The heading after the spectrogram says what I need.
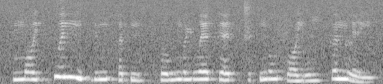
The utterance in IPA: m ɔː˨ j kʷʰ ɛː˥ n n̪ ɪ˨ k̚ yː˧ m h ɐ˧ t̚ n̪ ʊ˨ k̚ h o˨˧ w ŋ ɵ˧ ɥ w ɛː˧ k ɛː˨˥ t̚ t͡s ɪ˨˥ k̚ ŋ o˥ w f ɔː˨ j w iː˨ k ɐ˥ n l e˨˩ j

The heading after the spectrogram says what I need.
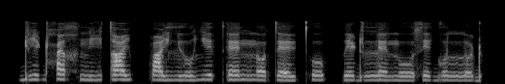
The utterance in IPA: ɖ i ɖ ħ ɛ χ n i t ɑ i̯ pː ɑ i̯ lʲ o ʎ e t̪ʰ ɛ ŋ n ɔ t ɛ y̯ t̪ʰ o pː e ɖ lː ɛ n̪ o s e ɡ o lː o ɖ

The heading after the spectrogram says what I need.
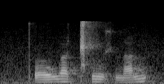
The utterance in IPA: pʼ o w ʌ ǁʰ u ʃ n a n

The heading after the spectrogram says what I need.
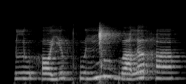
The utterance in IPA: l u˩ h ɔ˩ j ɪ˩˥ kʷʰ ɛ˩ ŋ͡ǀ u˥˩ ɡʷ ɑ˩ l ʌ˥ h ɑ̃˧

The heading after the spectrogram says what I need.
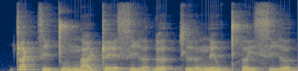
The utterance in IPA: ʈ a˦˥ k̚ s i˨˩˨ t̪ u˨˩ n a˨˩˨ j ʈ e˨˩˨ s i˨˩˨ ə̯ ɗ əː˦˥ t̚ c ɨ˨˩˨ ə̯ n e˧˥ w t̪ʰ ə˨˩˨ j s i˧˥ ə̯

